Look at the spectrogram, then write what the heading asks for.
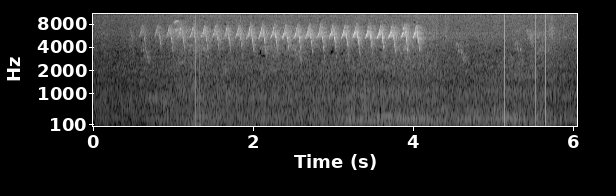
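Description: A songbird singing one long, even trill of quick high notes, about seven a second, lasting about three and a half seconds. A few sharp clicks cut in, one just over a second in and three near the end.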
